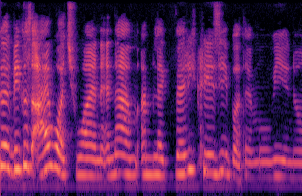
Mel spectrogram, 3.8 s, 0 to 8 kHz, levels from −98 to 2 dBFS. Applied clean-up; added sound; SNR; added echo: none; none; none; none.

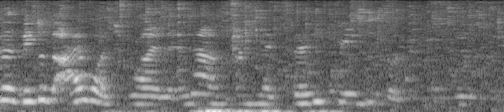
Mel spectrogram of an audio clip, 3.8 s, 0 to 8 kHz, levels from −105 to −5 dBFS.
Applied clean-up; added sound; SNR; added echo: classical method log-MMSE.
